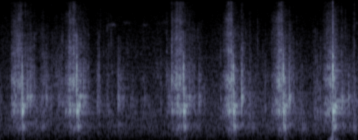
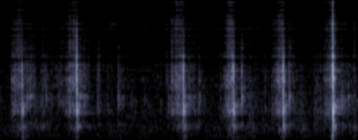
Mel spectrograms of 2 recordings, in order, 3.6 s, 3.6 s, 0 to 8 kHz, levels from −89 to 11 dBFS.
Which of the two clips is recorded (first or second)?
first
